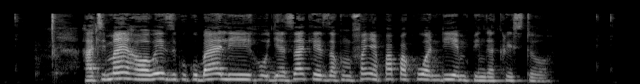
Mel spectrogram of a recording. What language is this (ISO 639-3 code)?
swa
